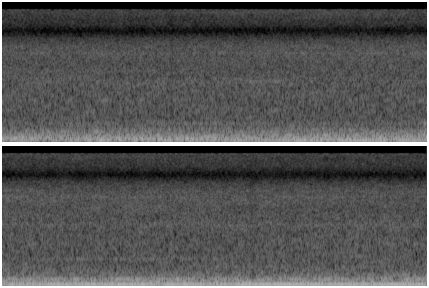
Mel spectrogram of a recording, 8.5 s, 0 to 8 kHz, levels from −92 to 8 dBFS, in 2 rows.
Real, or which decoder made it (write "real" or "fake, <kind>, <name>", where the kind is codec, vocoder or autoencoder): fake, autoencoder, DAC-VAE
